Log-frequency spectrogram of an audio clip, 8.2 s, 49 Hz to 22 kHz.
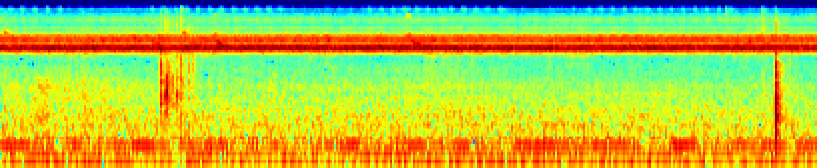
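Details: Grass insects calling together through an early autumn night, a relentless shrill buzzing band of sound, with a brief rustling knock near 1.7 seconds and a sharp click just before the end.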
